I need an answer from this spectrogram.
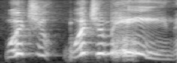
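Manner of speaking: mock shocked question; baffled question. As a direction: squeak it out in disbelief. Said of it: "And I was like".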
